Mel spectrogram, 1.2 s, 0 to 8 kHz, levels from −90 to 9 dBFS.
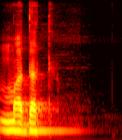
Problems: constant background noise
